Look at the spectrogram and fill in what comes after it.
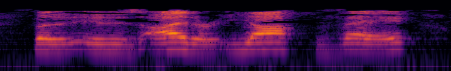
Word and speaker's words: Yahweh: because sometimes it's Yahweh and sometimes it's Jahweh. But remember that there is no such term, there is no such sound as J in the Hebrew language. It's the Hebrew letter Yod, pronounced like a Y.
